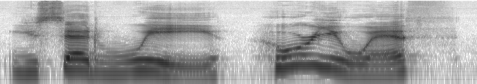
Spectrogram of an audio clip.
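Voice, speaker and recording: A woman's voice: medium pitch, expressive, slow pace. A woman voicing a nervous, hesitant young man in a fan fiction reading. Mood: resigned. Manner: hesitant, stammering. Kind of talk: fan fiction audiobook character voice.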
